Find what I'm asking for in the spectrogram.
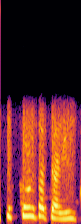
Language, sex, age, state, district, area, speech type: Urdu, male, 30-45, Bihar, Supaul, rural, conversation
